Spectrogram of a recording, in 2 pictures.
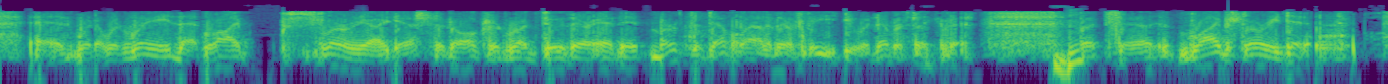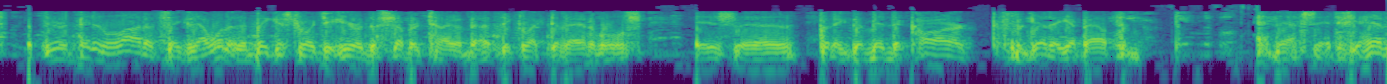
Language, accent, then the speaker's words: English; New Jersey, United States; First of all, I was born and raised in New Jersey, went to high school there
